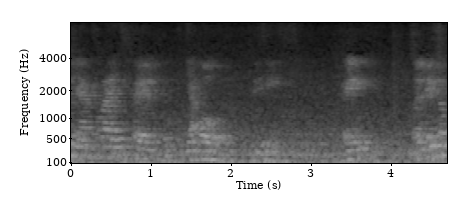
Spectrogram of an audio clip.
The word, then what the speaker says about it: Creutzfeldt-Jakob: Pero ang pronunciation niya, Creutzfeldt-Jakob disease.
